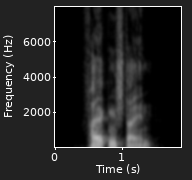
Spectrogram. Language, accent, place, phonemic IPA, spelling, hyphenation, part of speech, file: German, Germany, Berlin, /ˈfalkn̩ˌʃtaɪ̯n/, Falkenstein, Fal‧ken‧stein, proper noun, De-Falkenstein.ogg
- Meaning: 1. a municipality of Lower Austria, Austria 2. a town in Rhineland-Palatinate, Germany 3. a town in Vogtlandkreis district, Saxony, Germany 4. a town in Harz district, Saxony-Anhalt, Germany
